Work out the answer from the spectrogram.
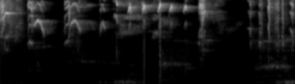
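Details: Wild olive-backed sunbird in ngalas song, a busy run of very high, sharp chirps and short sweeps tumbling quickly one after another, with a brief pause near the end.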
